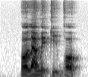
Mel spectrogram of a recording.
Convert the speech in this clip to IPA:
ɔ˧ l a˧ w e˨ k i˨˦ b ɔ˦˨

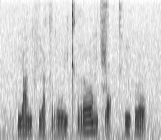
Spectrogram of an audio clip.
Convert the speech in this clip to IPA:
j a˧ n f i˨˩ a̯ k r uː˩˦ j kʰ r ɤː˥˩ m t͡ɕ ɔ˨˩ ʔ kʰ i˥˩ ʔ l o˨˩ k̚

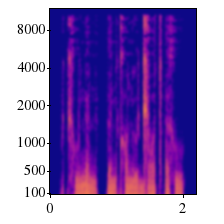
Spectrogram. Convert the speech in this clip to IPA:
t͡ʃʰ u n œ n | ə n kʰ ɔ n l u d͡ʒ ɔ t͡sʼ ɐ x u

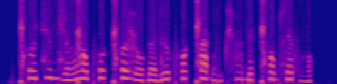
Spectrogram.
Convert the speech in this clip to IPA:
ǁʰ ɤ˥ t͡ɕ ʉ˥ d͡ʑ ə˞˩ ŋ͡ǁ ɔ˥ pʰ o˥ ǁʰ ɤ˥ ʐ o˩ ɠ ɜ˩ d ə˞˥ pʰ ɔ˥ ǁ a˥ ɠ ɔ̤˩ d t͡ʃʰ a̤˥ ɠ ɛ˩ ǁʰ ɔ˥ b s ɛ˥ f ɔ̤˩

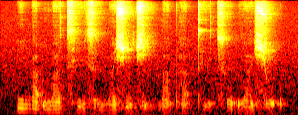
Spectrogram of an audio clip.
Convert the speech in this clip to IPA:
p ĩ˦ ŋ a˦ ʔ l w a˦ t͡sʰ ĩ˨˩ s ə˧ ŋ w a˨˩ ɕ ɔ̃˧ t͡ɕ i˦ ʔ p w a˥˧ pʰ a˦ ʔ t̪ʰ i˥˧ t͡sʰ o˦ ʔ l a˥˧ j ɕ o˦ ʔ

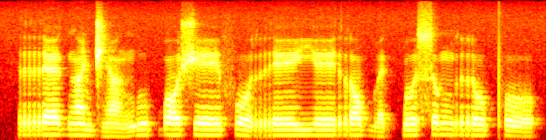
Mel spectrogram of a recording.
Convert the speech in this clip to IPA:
r ɛ˦ ɡ ã˦ d͡ʒ ã˨ ŋ u˦ ɓ ɔ˦ ʃ eː˦ f o˦˨ r eː˦ j eː˦ r ɔ˦ b ɛ˨ k͡p ʊ˦ s ʊ˦ ŋ r o˦ pʰ o˨

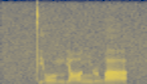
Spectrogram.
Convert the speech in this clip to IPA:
t̪ j o˥˩ ʊ̯ n̪ j ɑ̰˨˩ ŋ ɻ w ä˥˩

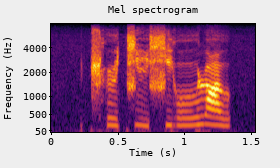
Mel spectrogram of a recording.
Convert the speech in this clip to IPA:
ʈ͡ʂʰ ɻ̩˧˥ t͡ɕ i˨˩ ɕ j o˧˥ ʊ̯ ɻ ɑ˧ ʊ̯

